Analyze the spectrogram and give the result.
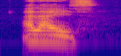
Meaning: undersheet, drawsheet
- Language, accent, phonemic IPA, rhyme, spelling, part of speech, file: French, Canada, /a.lɛz/, -ɛz, alaise, noun, LL-Q150 (fra)-alaise.wav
